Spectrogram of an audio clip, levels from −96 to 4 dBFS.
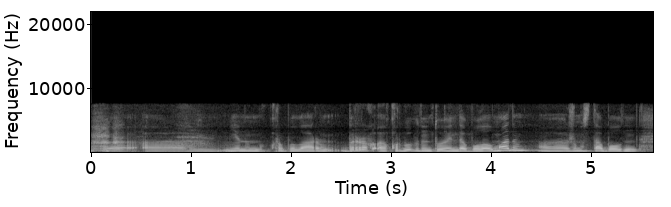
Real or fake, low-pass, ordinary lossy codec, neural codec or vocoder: real; none; none; none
